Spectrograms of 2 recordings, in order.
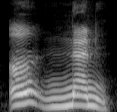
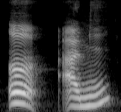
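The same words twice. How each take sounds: First: An n sound links the two words. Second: No n sound links the two words. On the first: The speaker calls it right. "Vous entendez le N" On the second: The speaker calls it wrong. "On ne va pas dire"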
